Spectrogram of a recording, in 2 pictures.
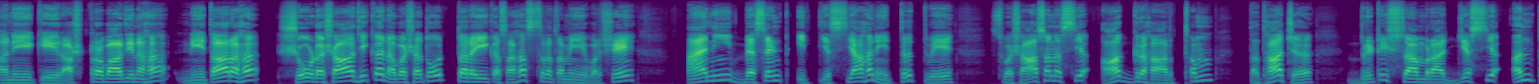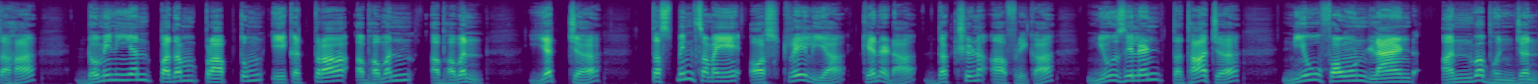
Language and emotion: Sanskrit, neutral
